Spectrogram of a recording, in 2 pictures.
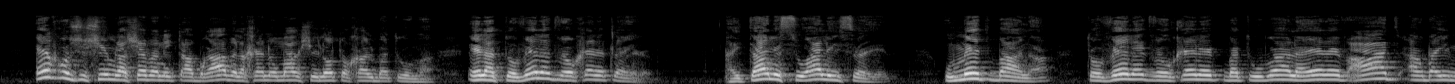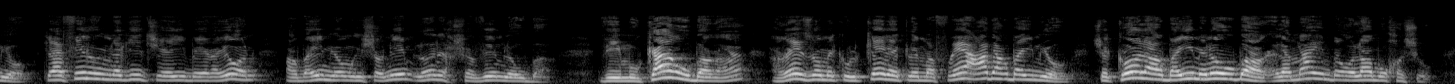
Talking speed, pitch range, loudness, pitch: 115 wpm, 175-225 Hz, -20 LUFS, 195 Hz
